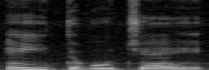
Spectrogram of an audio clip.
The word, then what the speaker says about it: Ajjay: It's just looking at it, it's spelled A J A Y.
